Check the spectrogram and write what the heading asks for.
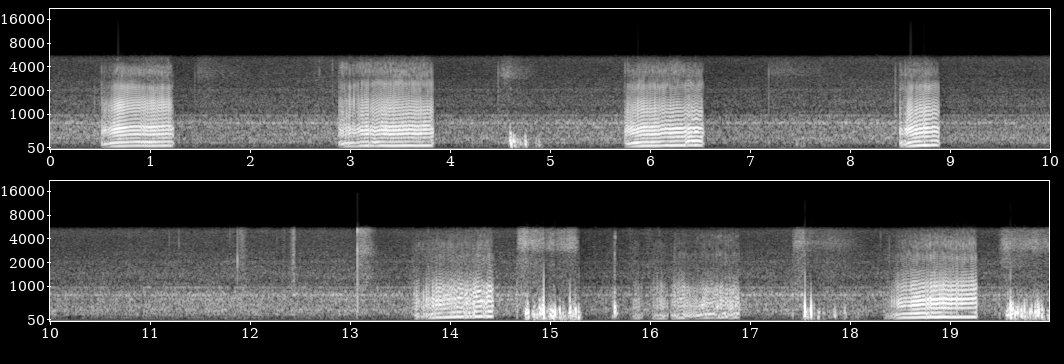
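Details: Sleeping bulldog: loud, buzzing, tonal snores repeating irregularly against a steady background hum; snoring.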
